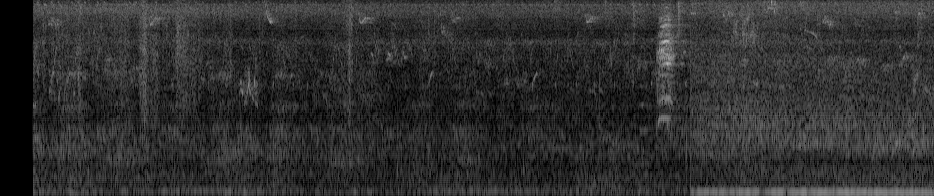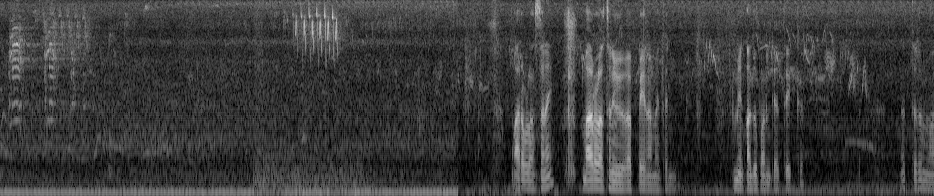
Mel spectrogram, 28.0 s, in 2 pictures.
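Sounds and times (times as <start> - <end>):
birds chirping: 0.5 - 28.0
low rumble: 10.4 - 21.3.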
